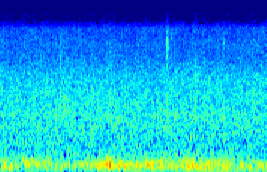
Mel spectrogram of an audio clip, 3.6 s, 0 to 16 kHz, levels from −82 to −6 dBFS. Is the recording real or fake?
fake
